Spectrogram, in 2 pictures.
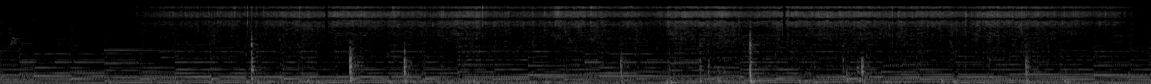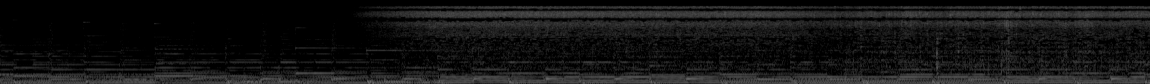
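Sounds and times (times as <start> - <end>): vegetables sizzling in a skillet: 1.3 - 11.3, 15.0 - 23.0.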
